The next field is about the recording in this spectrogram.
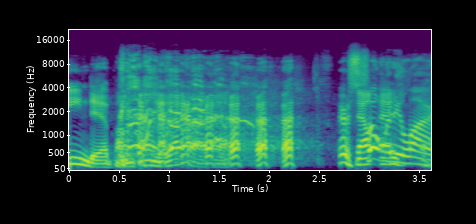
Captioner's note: laughs loudly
